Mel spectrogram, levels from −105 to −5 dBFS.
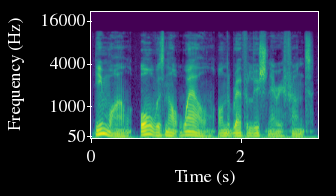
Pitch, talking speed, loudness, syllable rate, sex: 90 Hz, 180 wpm, -19 LUFS, 5.7 syllables/s, male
